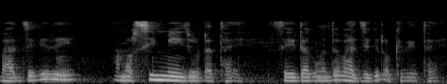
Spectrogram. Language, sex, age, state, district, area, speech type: Odia, female, 45-60, Odisha, Jajpur, rural, spontaneous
